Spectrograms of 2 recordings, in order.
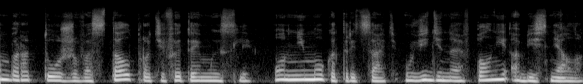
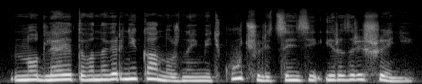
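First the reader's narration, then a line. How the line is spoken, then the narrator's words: Plain. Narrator (Russian): сказала Лиза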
